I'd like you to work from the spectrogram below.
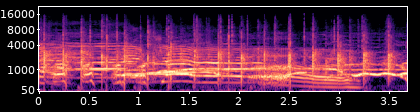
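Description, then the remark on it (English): A crowd claps steadily and loudly in a round of applause for Richard Curtis, mixed with whooping and cheering voices that ring out over the clapping throughout. “Control and round of applause for the legend that is.”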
